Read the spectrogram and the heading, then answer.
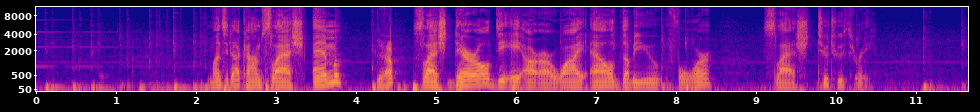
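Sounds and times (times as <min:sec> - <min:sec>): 
typing on a computer keyboard: 0:00.1 - 0:02.5, 0:05.8 - 0:08.4, 0:11.1 - 0:11.6
speech: 0:02.2 - 0:08.5, 0:09.1 - 0:10.5.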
